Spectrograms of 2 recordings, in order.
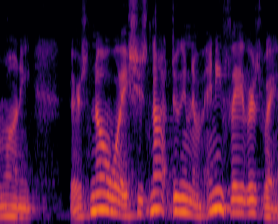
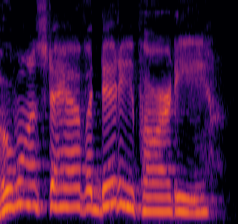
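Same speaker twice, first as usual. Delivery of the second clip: put-on yelling, pitched up high; 6 semitones higher than usual. Retelling Dakota calling out in a store: imitating someone yelling.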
